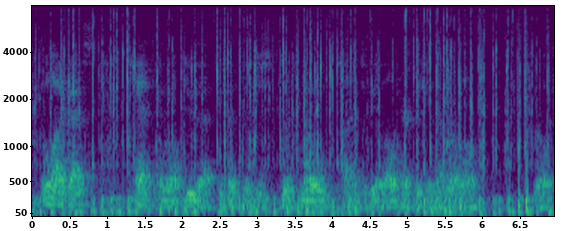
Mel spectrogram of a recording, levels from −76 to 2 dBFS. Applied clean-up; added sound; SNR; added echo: none; Computer keyboard; 3 dB; reverberation time 0.7 s.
